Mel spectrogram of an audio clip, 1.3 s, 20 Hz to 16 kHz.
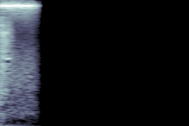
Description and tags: this series is done through layering and processing many samples of drum sounds i synthesised using various plugins namely xoxo's vst's and zynaddsubfx mixed with some old hardware samples i made a long time ago. there are 4 packs of the same series : PERC SNARE KICK and HATS all using the same process.
synthetic, hi-hat, hithat, drums, layered, hats, high, processed, hat, hihat, hh, percussive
